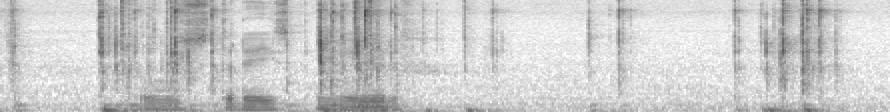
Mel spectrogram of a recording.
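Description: Rapid keystrokes on a computer keyboard while entering code in a Colab notebook, crisp irregular clicks spread through the moment, with a Portuguese-speaking voice talking over the first half.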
